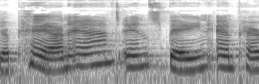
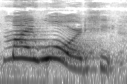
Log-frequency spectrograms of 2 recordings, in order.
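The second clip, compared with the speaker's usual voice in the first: high, loud exclamation of amazement; astonished declaration; 7 semitones higher, 6 dB louder than usual. A narrator's reading. Principal sees the daisy, exclaiming high and loud. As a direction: gasp it out in wonder. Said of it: "he declared".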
